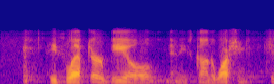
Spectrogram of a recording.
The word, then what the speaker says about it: Erbil: In fact, it's spelled Arbil, but anybody that knows anybody from that region, it's pronounced Erbil. He's left Erbil and he's gone to Washington.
